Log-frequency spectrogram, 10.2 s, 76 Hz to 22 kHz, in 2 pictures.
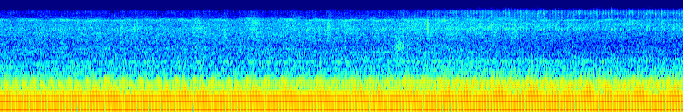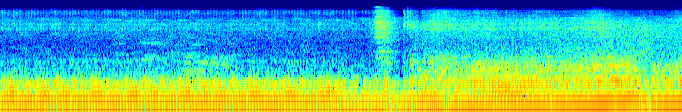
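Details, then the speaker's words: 2JZ MK3 first start, no boost, fuel pump on direct power: lumpy uneven idle, sputters on first throttle and lets out white smoke; running rich, needs a tune; sputter on throttle. "as soon as you gave it a little bit of gas like the first little bit of throttle it just started to sputter and then it would just give the gas"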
